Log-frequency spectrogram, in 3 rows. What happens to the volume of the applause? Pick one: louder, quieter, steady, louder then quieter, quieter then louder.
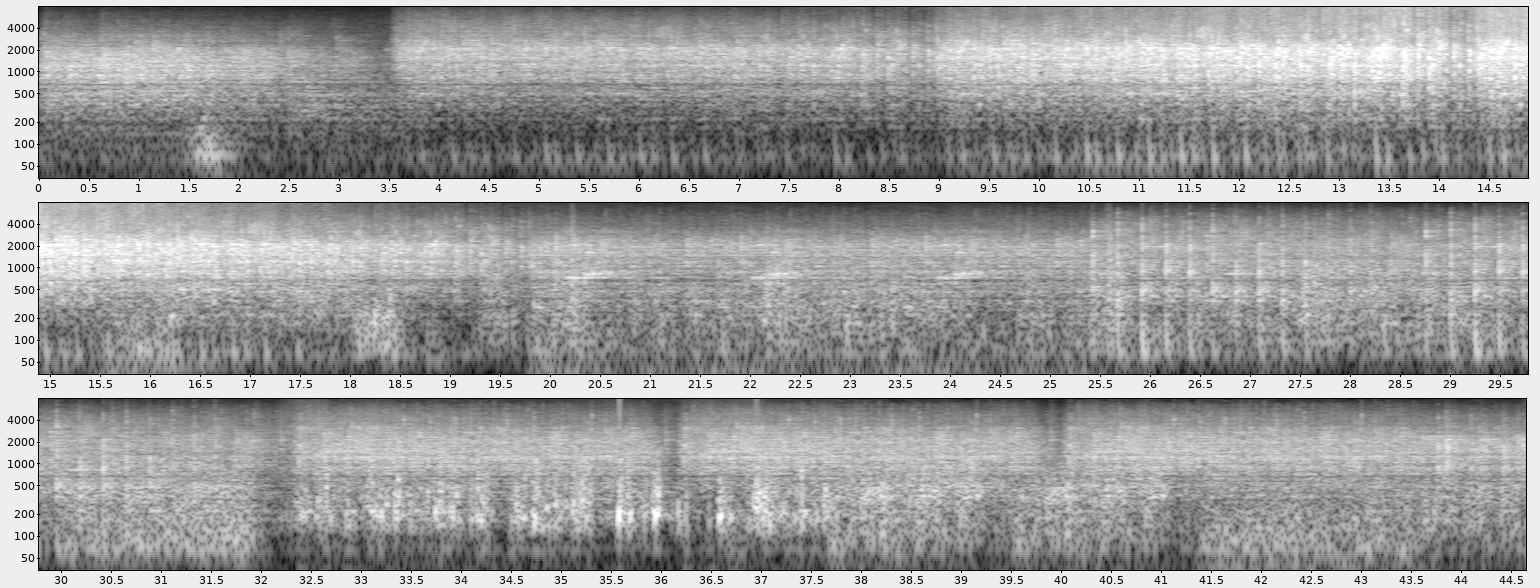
louder then quieter.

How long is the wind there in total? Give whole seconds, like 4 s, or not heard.
29 s.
